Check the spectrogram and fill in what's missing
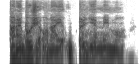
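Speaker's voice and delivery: ordinary delivery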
